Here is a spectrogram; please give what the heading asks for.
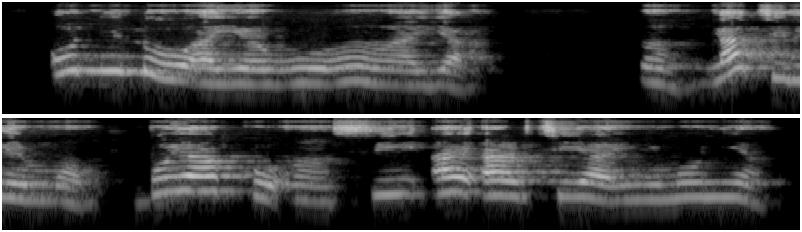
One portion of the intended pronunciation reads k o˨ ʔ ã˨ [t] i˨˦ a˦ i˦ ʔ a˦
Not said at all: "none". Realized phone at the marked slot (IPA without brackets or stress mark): s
